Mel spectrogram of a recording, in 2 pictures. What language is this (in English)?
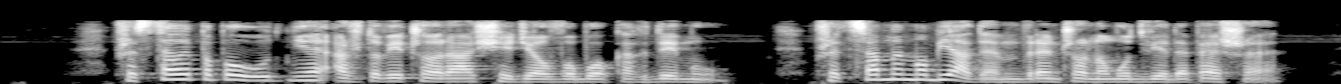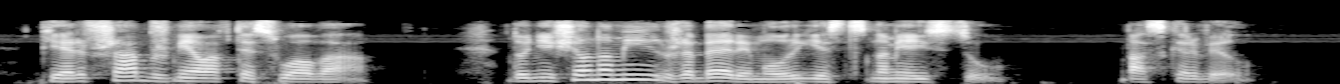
Polish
